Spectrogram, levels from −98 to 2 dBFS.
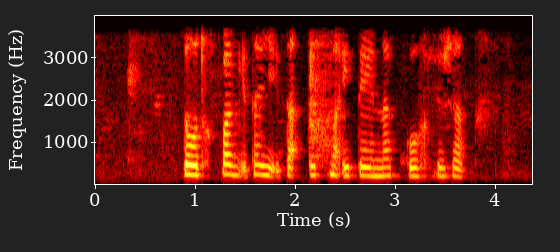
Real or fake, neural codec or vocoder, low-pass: real; none; 3.6 kHz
